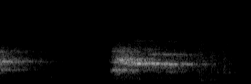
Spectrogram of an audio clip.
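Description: A dog barks in two bursts, a short one fading at the start and a longer, drawn-out one after a brief pause, moderately loud, with no talking.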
